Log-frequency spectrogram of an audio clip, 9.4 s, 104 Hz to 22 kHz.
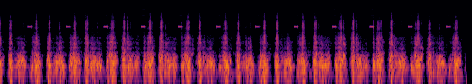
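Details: Heart sounds during Valsalva, lying, in a patient with known right-to-left shunt via PFO/ASD; regular, about 79 a minute with a rushing near-continuous murmur between beats and ECG monitor beeps; possible PDA-like machinery murmur questioned.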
